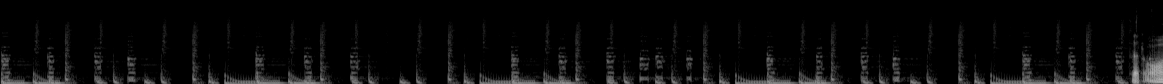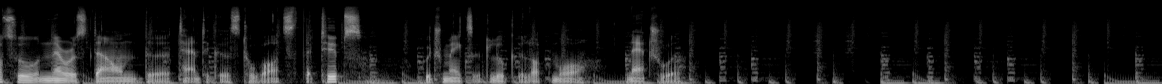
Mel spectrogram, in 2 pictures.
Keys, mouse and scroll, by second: 1.0 s, 14.8 Tab, 15.6 click, 17.1 click, 17.9-20.9 middle drag, 21.3 click.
